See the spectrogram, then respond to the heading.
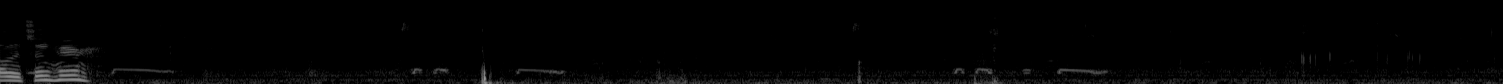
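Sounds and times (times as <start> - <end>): bird whistling faintly: 4.0 - 5.7.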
